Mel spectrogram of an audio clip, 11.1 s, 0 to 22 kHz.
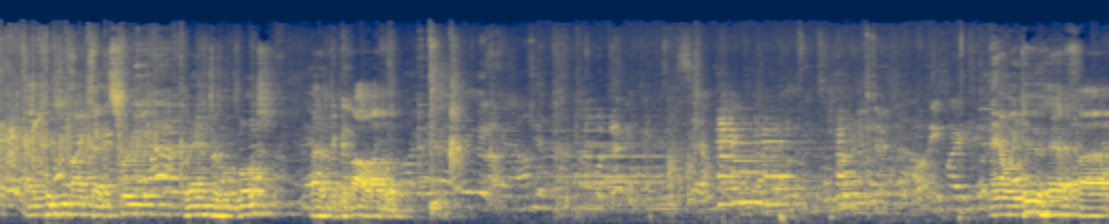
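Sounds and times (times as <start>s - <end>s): people talking: 0.0s - 11.0s
electric guitar notes: 5.4s - 9.2s.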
